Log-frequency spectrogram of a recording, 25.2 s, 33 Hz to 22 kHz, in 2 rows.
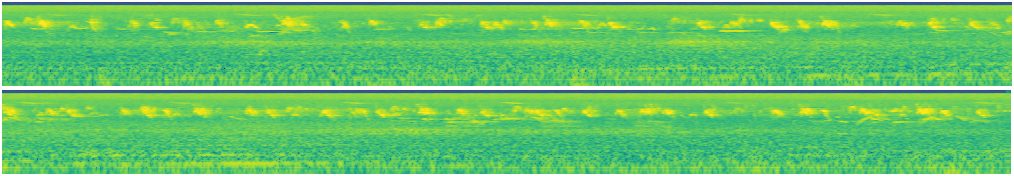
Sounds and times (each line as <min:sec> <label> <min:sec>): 0:00.0 sparrows 0:25.2
0:20.7 crow 0:21.1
